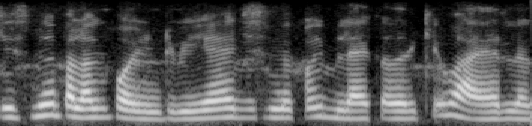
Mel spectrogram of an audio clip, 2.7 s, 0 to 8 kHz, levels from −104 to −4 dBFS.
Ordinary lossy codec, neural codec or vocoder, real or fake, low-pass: Opus, 24 kbps; codec, 16 kHz, 16 kbps, FreqCodec, larger model; fake; 7.2 kHz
